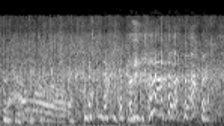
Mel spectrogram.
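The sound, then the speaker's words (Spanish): An applause sound effect: a crowd applauding steadily for about three seconds, the dense clapping mixed with excited cheers and whoops from many voices, loud throughout. “A ver, les voy a poner, aquí tengo también a gente aplaudiendo, escuchen.”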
